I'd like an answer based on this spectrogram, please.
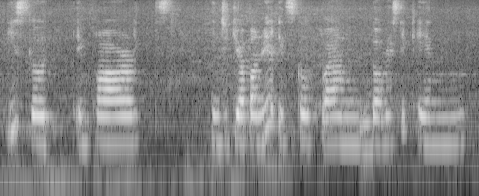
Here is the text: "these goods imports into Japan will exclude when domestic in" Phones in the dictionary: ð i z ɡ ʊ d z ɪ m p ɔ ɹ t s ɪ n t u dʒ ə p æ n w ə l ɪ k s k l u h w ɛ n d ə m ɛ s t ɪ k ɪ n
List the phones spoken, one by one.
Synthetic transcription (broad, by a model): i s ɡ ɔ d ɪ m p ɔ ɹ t ɪ n t u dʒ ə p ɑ n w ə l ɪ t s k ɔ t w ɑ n d ə m ɛ s t ɪ k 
